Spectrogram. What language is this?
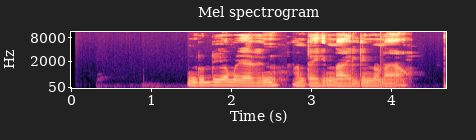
Masai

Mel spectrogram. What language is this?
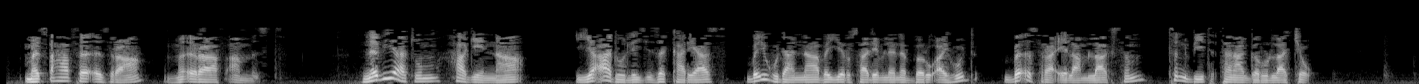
Amharic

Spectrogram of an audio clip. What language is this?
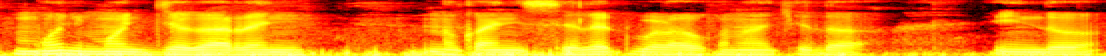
Santali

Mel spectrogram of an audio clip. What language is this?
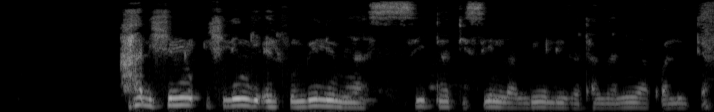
Swahili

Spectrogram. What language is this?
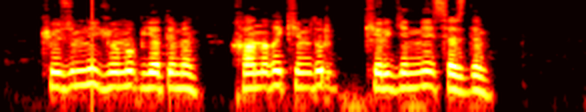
Uyghur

